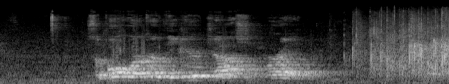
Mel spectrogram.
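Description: A man speaks through a loudspeaker in a large echoing hall.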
